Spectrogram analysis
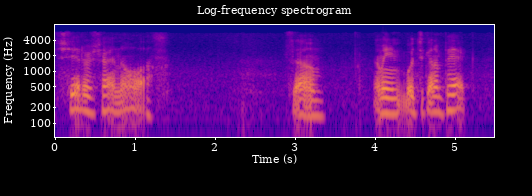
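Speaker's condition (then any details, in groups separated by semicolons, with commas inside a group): ALS; after diagnosis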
